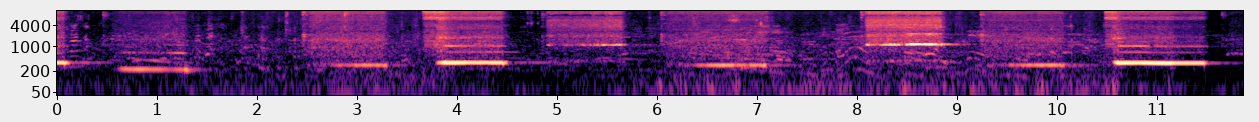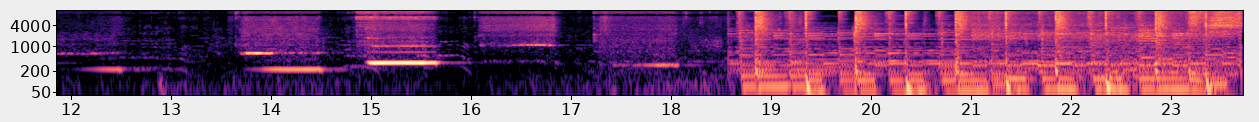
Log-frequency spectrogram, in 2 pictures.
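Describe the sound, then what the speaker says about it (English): A steam clock gifted by Canada in 1994 whistles its tune in Niseko, sounding a string of loud, sustained tonal notes in a stepping melody, each with a hissy edge, before a broad rush of steam takes over at the end; voices can be heard nearby. "This is a steam clock that was gifted by Canada in 1994."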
